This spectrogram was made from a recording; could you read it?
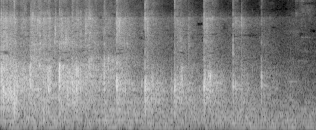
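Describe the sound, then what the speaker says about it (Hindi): An audience at a women's banking-agent conference claps in welcome. The applause is a short, fairly close burst of hand claps with a few sharper rhythmic accents, fading slightly toward the end. "जोरदार तालियों के साथ उनका अभिनंदन करिए, स्वागत करिए"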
